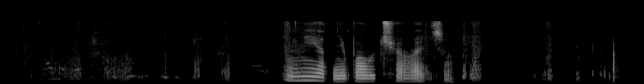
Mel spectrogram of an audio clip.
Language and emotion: Russian, sad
